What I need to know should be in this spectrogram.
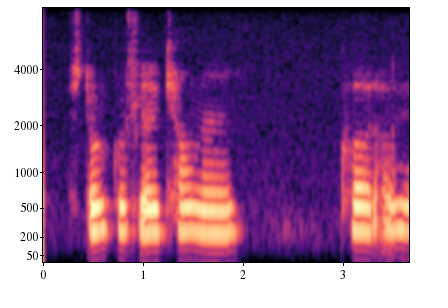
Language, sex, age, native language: Icelandic, female, 18-19, Icelandic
